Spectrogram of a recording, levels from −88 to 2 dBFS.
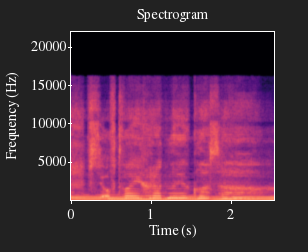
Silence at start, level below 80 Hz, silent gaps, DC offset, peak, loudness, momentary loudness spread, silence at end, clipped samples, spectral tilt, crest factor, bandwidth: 0 s; -58 dBFS; none; under 0.1%; -2 dBFS; -15 LUFS; 2 LU; 0 s; under 0.1%; -4 dB/octave; 12 dB; 16.5 kHz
